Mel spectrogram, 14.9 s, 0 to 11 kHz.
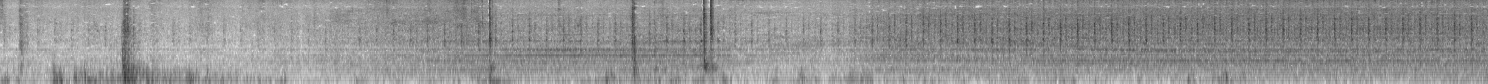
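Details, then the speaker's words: Mercedes W211 with the 112 engine, before switching to thicker 10W60 oil: it cranks and idles with a quick tsok-tsok tick from the cylinder heads on both sides. The tick began a month ago, faint, and has grown louder; cause unknown. "Сначала он был тихо, еле слышен, там где-то вдалеке, так цок-цок-цок-цок. Сейчас этот цок-цок усилился."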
